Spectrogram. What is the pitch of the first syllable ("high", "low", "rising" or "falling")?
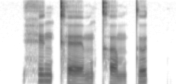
high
